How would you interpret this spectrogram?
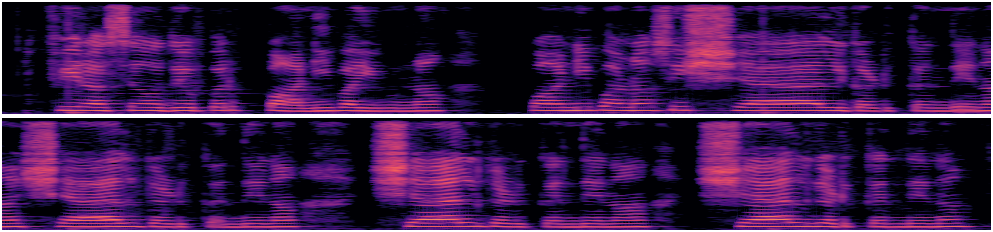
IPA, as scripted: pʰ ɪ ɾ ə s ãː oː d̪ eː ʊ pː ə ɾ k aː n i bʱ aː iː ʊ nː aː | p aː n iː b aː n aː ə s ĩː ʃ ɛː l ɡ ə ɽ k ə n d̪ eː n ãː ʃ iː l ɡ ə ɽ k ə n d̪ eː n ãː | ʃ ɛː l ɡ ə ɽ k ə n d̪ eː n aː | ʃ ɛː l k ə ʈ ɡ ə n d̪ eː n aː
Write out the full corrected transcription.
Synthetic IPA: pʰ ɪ ɾ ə s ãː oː d̪ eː ʊ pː ə ɾ p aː n iː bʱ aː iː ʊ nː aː | p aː n iː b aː n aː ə s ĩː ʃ ɛː l ɡ ə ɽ k ə n d̪ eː n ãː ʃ ɛː l ɡ ə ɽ k ə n d̪ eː n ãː | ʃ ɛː l ɡ ə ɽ k ə n d̪ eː n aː | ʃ ɛː l ɡ ə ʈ k ə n d̪ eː n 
